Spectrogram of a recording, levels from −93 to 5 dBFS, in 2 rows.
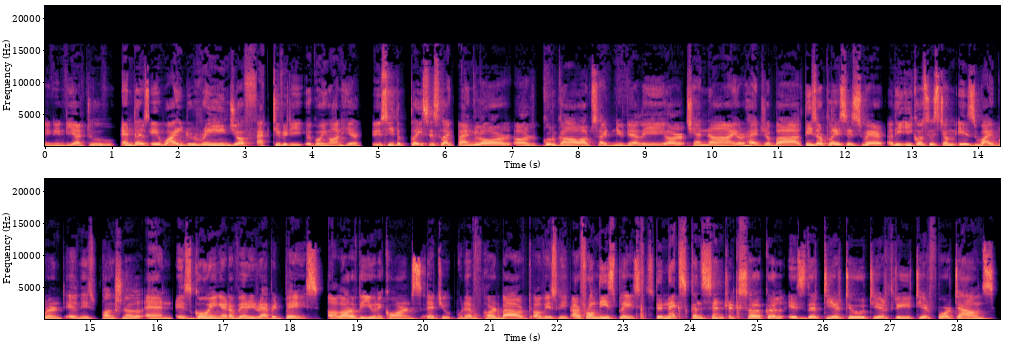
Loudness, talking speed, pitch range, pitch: -15 LUFS, 160 wpm, 150-195 Hz, 170 Hz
